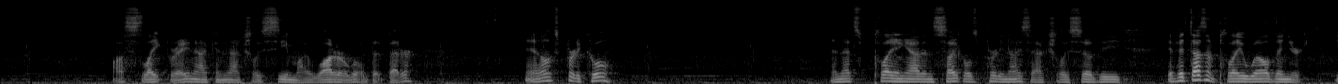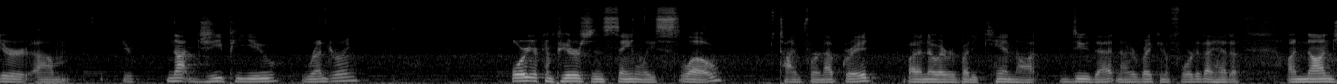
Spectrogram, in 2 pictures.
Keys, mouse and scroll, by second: 1.3-1.9 middle drag, 2.1 scroll up 1, 2.6 middle click, 4.8 click, 12.8 drag, 16.5 click.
